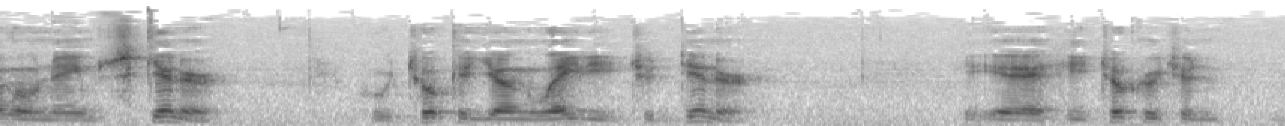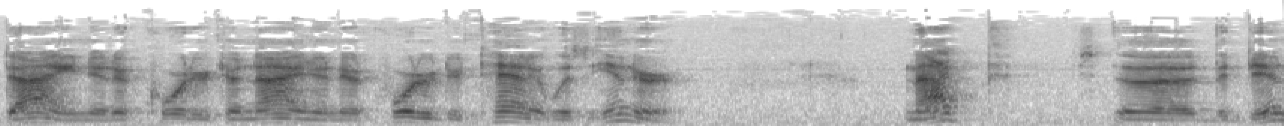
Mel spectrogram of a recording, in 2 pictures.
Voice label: english joke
